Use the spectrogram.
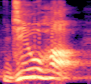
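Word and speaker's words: জিহ্বা: যুক্ত অবস্থায় থাকে সেক্ষেত্রে এর উচ্চারণ হয় ইংরেজি ডব্লিউ এর মতন বা ওহ এর মতন দেখো এখানে বেশ কিছু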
